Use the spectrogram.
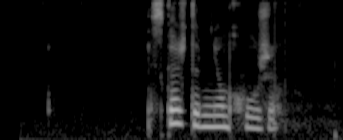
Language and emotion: Russian, neutral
